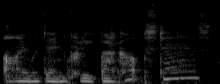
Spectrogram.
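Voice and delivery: slow hushed whisper creeping upstairs; sneaky whisper. Retold or imitated. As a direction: whisper it like sneaking past parents.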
